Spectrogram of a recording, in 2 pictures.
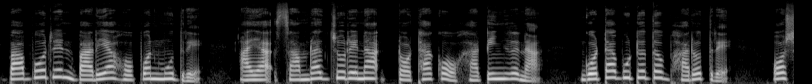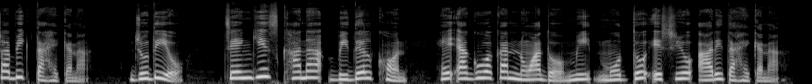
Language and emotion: Santali, neutral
